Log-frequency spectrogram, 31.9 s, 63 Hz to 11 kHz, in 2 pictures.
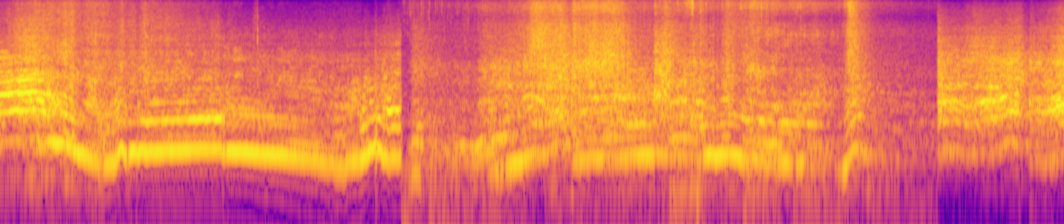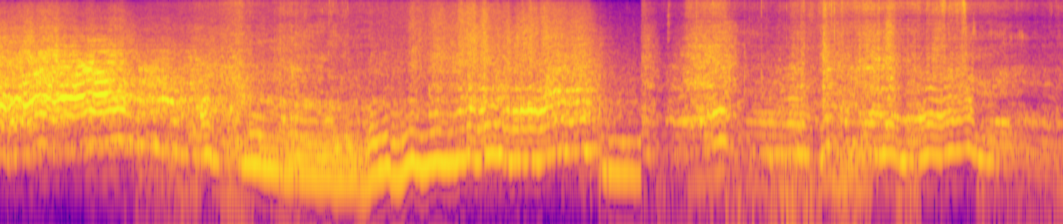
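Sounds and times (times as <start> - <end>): sports car engine revving: 18.9 - 31.8.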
